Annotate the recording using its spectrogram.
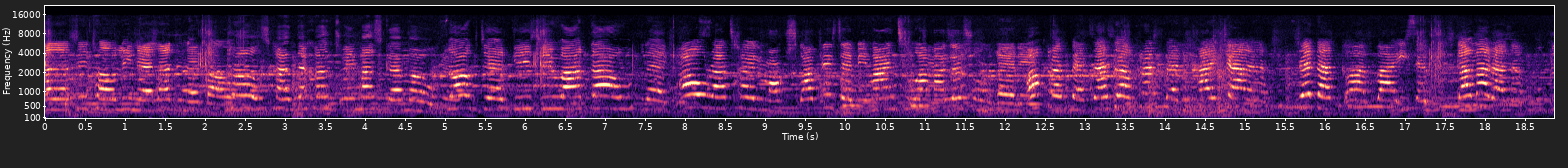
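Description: Background music playing under many overlapping young children's voices.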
